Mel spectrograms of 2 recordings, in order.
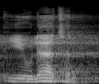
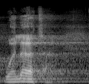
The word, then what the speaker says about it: ولاتا: يسمونها إيولاتا، ينطقونها هكذا إيولاتا، واسمها ولاتا.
